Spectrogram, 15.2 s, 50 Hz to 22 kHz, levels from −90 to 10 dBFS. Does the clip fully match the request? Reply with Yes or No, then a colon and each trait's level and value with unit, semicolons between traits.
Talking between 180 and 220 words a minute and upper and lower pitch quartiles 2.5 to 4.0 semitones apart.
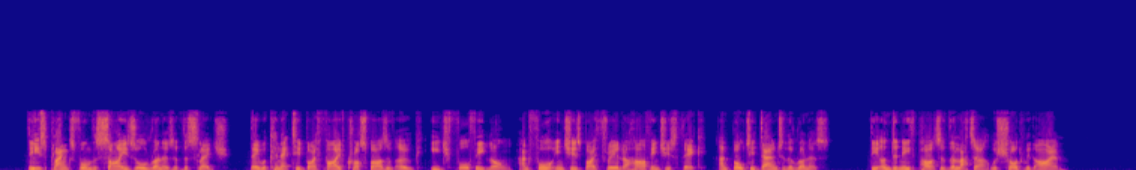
Yes: average, 185 wpm; average, 3.6 semitones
